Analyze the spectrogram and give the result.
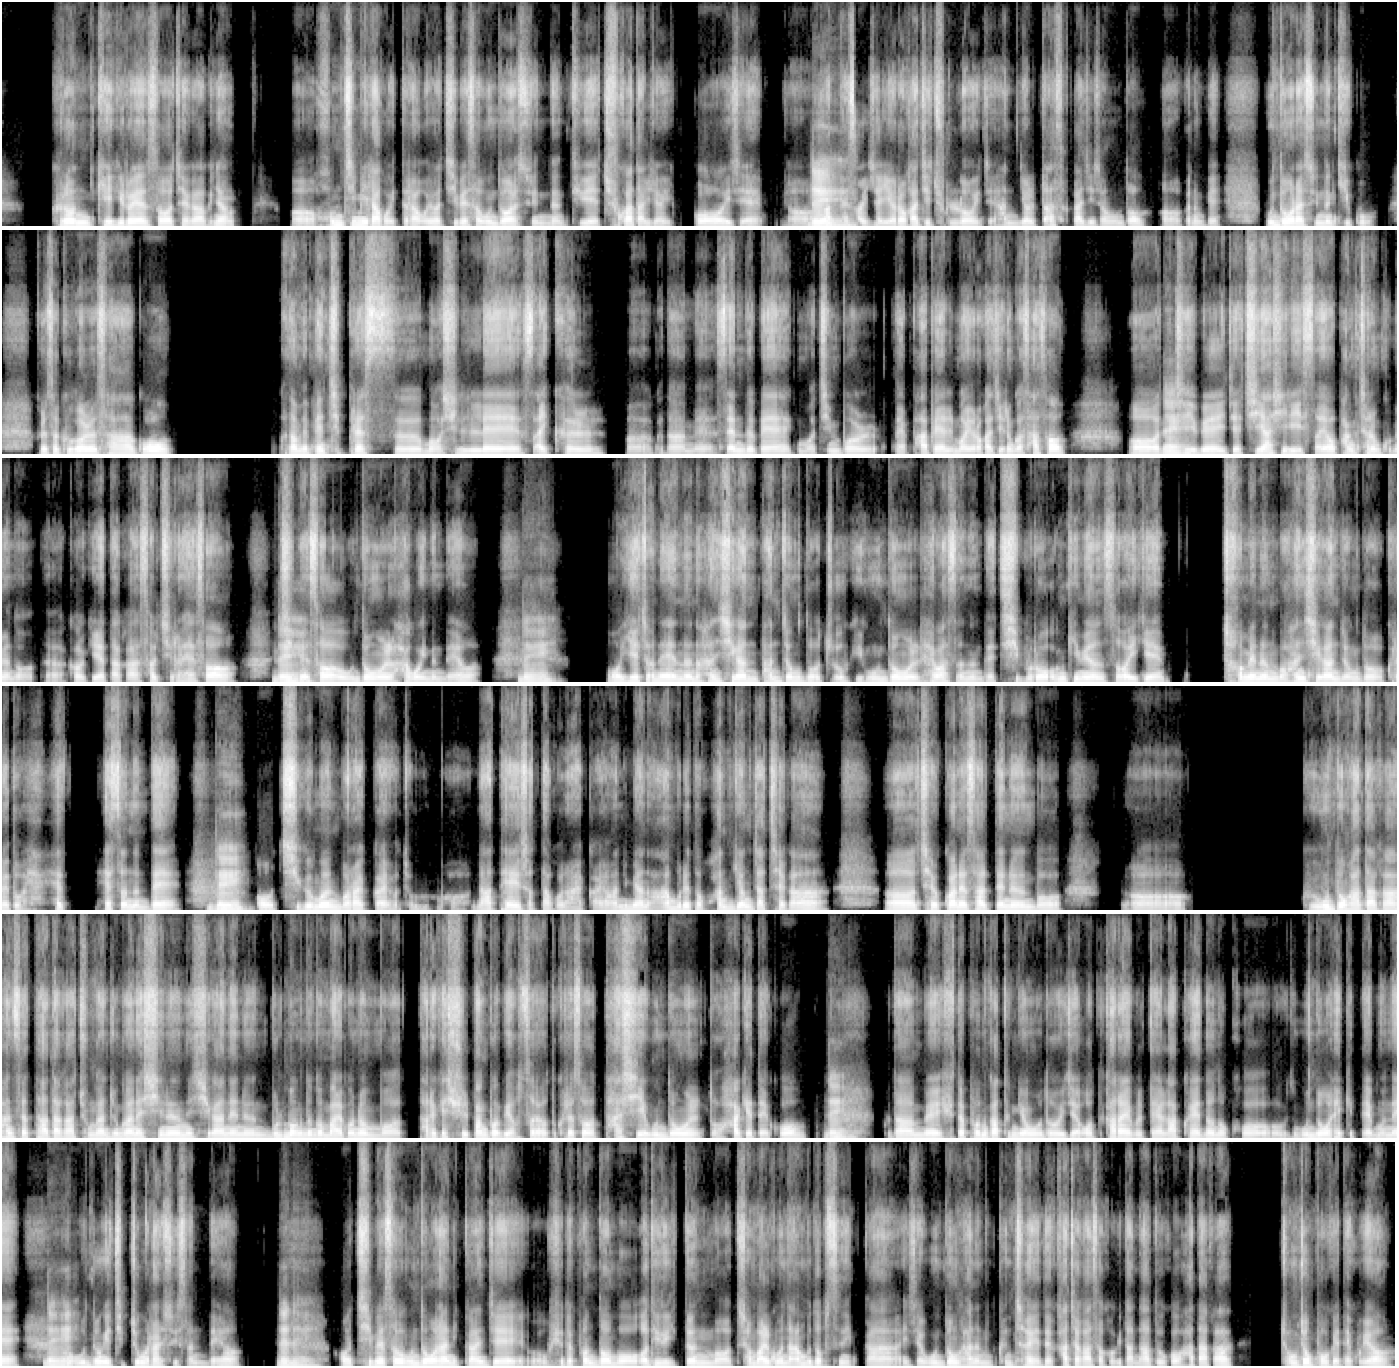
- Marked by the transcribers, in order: tapping
- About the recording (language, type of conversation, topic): Korean, advice, 바쁜 일정 때문에 규칙적으로 운동하지 못하는 상황을 어떻게 설명하시겠어요?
